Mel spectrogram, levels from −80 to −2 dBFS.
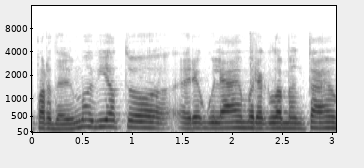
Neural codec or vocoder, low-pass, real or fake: none; 7.2 kHz; real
